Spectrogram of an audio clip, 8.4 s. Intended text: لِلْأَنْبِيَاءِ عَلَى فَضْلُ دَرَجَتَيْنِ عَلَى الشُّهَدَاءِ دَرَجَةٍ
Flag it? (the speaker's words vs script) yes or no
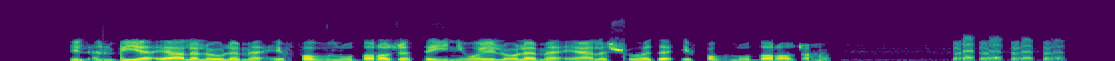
yes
